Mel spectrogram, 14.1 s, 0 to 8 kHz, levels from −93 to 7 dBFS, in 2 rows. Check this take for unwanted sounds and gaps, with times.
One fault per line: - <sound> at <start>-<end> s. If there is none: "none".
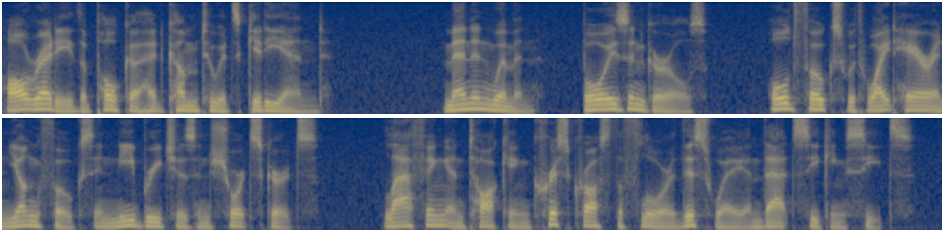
none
